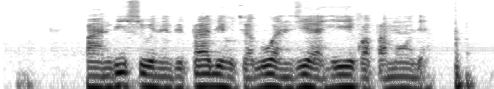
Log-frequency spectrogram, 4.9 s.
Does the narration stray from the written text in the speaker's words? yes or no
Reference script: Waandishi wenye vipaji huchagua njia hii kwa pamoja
no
